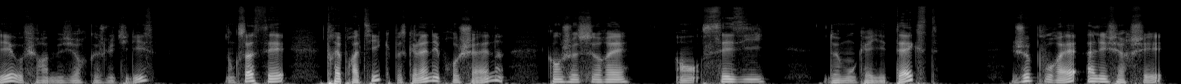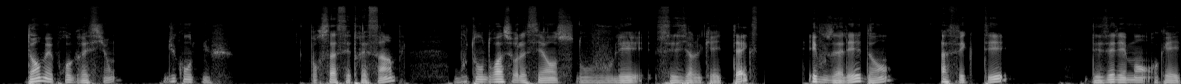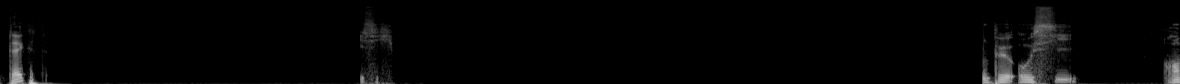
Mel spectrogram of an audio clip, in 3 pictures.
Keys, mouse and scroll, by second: 6.9 click, 16.5 right click, 28.9 click, 32.5 click.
